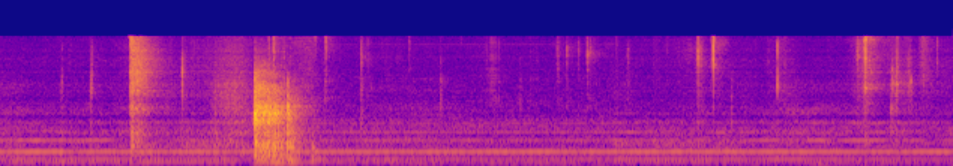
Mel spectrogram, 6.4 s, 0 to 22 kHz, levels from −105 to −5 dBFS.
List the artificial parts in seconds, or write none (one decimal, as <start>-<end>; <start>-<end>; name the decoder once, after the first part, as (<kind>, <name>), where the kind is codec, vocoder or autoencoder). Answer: 0.0-1.8 (codec, SNAC); 4.1-6.4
